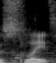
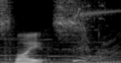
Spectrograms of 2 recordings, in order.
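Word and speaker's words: Sleights: it's a useful attack i say it both ways so slates and slights there didn't seem to be any one like confirmed way pronouncing it as far as i can tell oh dearie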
